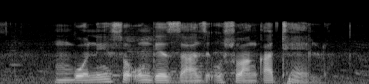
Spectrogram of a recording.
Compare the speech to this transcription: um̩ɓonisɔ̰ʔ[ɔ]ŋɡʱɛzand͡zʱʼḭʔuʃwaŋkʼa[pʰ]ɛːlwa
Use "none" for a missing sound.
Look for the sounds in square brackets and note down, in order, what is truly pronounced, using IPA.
u, tʰ

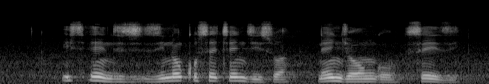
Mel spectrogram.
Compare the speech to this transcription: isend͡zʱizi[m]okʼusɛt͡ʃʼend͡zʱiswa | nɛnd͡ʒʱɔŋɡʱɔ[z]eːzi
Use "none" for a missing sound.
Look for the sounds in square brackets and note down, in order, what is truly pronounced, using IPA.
n, s

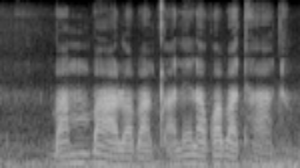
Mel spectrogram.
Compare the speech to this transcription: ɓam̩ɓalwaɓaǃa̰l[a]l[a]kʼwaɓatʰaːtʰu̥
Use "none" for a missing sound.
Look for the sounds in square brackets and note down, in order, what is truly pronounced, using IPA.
ɛ, a

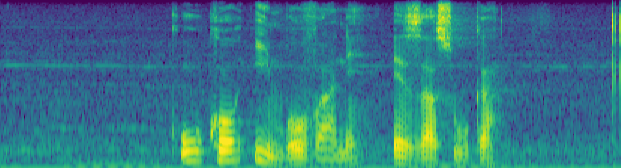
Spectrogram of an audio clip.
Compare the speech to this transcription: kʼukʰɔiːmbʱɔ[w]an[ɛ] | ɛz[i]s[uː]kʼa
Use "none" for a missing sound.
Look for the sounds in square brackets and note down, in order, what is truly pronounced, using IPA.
v, ɛ, a, uː

